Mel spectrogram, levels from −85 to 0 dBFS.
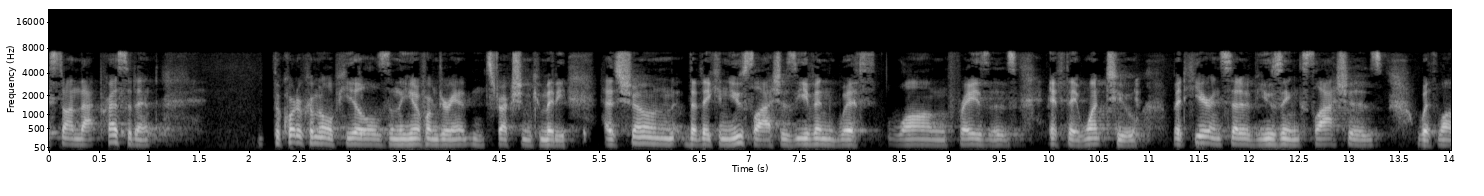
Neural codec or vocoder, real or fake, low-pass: none; real; 7.2 kHz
